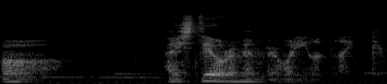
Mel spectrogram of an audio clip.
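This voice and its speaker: A man whispers in a put-on character voice. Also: moderate pace. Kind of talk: campfire tall tale. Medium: voice reel. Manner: theatrical, dramatic.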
